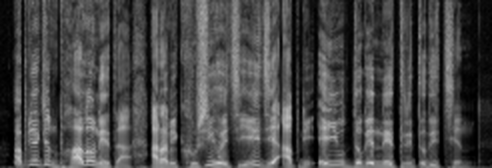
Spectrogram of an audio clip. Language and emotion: Bengali, happy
